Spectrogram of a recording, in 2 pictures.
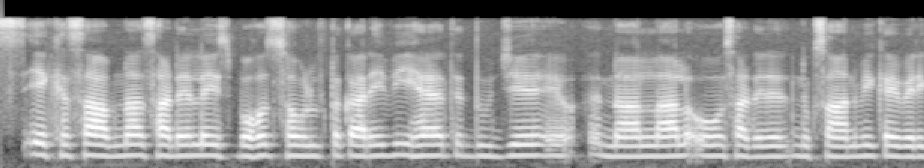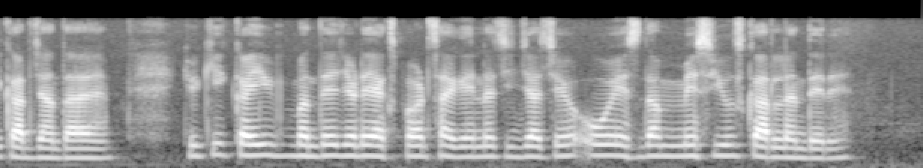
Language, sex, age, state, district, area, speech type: Punjabi, male, 30-45, Punjab, Jalandhar, urban, spontaneous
